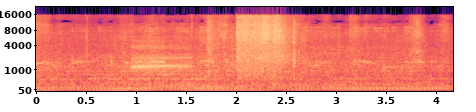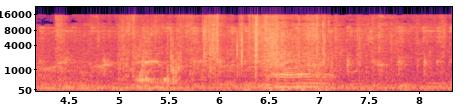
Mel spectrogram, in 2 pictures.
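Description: Sheep bleating in a pen, a few short calls in the second half, over a steady low rumble, with a brief rushing noise about two seconds in.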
